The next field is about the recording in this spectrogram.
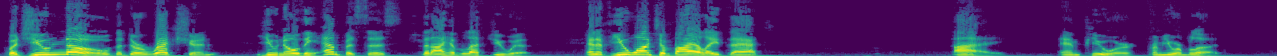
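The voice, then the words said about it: Intense, forceful preaching delivery. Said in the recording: “you sound awful angry this morning. ... Oh, I just sound intense. I don't sound angry. I'm just intense”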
